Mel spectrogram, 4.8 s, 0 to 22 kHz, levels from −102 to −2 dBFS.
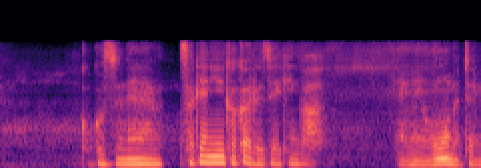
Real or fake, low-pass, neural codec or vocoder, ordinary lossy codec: fake; none; codec, 16 kHz, 0.8 kbps, ZipCodec; none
